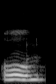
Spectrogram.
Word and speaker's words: Om: let go of everything the sound ohm as i said is a combination of three syllables that manifests in us as a u and ma so om is the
